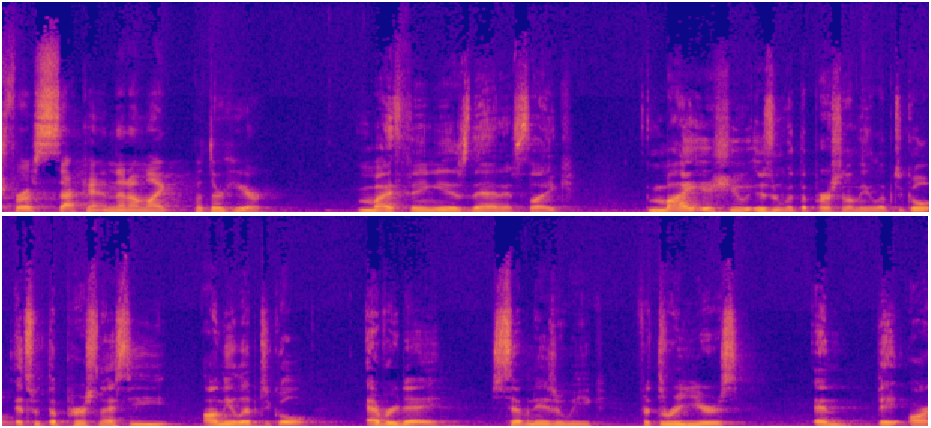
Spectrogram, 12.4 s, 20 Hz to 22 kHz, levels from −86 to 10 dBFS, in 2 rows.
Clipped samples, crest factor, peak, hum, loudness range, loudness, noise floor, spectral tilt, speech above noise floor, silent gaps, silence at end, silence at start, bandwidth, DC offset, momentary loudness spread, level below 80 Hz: under 0.1%; 18 dB; -2 dBFS; none; 2 LU; -19 LUFS; -50 dBFS; -4 dB/octave; 32 dB; none; 0 s; 0 s; over 20 kHz; under 0.1%; 9 LU; -42 dBFS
